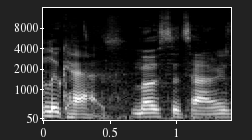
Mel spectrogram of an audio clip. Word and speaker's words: Hasz: Luke Hasz. Most of the time. He's mostly Haas.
